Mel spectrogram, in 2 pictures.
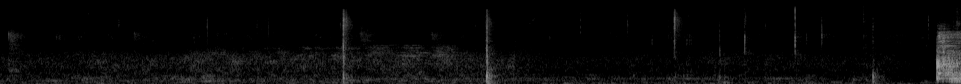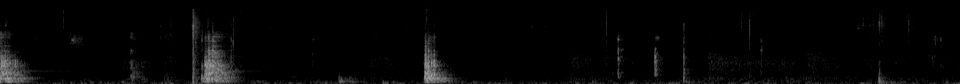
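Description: Peeled potato wedges tipped by the handful into a stainless steel mixing bowl: three loud clattering thuds a couple of seconds apart, the first two leaving the bowl ringing faintly. Lighter clicks and knocks of handling come in between.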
